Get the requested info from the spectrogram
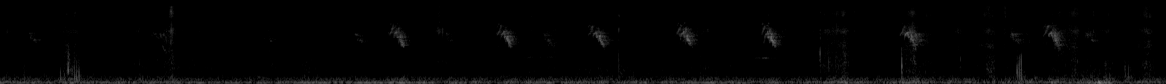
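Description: A bird calling repeatedly in short, falling chirps, about one a second, over a faint low rumble.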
